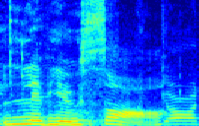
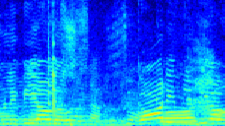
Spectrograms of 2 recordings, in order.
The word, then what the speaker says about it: Leviosa: Besides, you're saying it wrong. It's Leviosa, not Leviosa. You do it then if you're so clever. Go on, go on. Guardian Leviosa.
